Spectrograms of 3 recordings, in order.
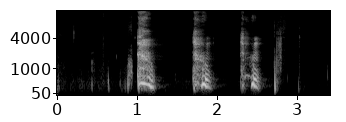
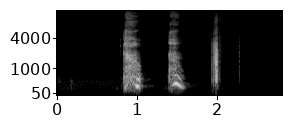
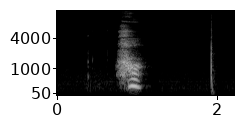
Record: {
  "three_cough_length": "3.4 s",
  "three_cough_amplitude": 21839,
  "three_cough_signal_mean_std_ratio": 0.33,
  "cough_length": "2.8 s",
  "cough_amplitude": 30070,
  "cough_signal_mean_std_ratio": 0.3,
  "exhalation_length": "2.2 s",
  "exhalation_amplitude": 15566,
  "exhalation_signal_mean_std_ratio": 0.27,
  "survey_phase": "beta (2021-08-13 to 2022-03-07)",
  "age": "18-44",
  "gender": "Female",
  "wearing_mask": "Yes",
  "symptom_none": true,
  "smoker_status": "Never smoked",
  "respiratory_condition_asthma": false,
  "respiratory_condition_other": false,
  "recruitment_source": "REACT",
  "submission_delay": "2 days",
  "covid_test_result": "Negative",
  "covid_test_method": "RT-qPCR",
  "influenza_a_test_result": "Negative",
  "influenza_b_test_result": "Negative"
}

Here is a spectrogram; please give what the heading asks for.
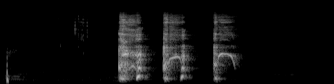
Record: {
  "three_cough_length": "3.3 s",
  "three_cough_amplitude": 13175,
  "three_cough_signal_mean_std_ratio": 0.35,
  "survey_phase": "beta (2021-08-13 to 2022-03-07)",
  "age": "18-44",
  "gender": "Female",
  "wearing_mask": "No",
  "symptom_none": true,
  "smoker_status": "Never smoked",
  "respiratory_condition_asthma": false,
  "respiratory_condition_other": false,
  "recruitment_source": "REACT",
  "submission_delay": "1 day",
  "covid_test_result": "Negative",
  "covid_test_method": "RT-qPCR",
  "influenza_a_test_result": "Negative",
  "influenza_b_test_result": "Negative"
}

